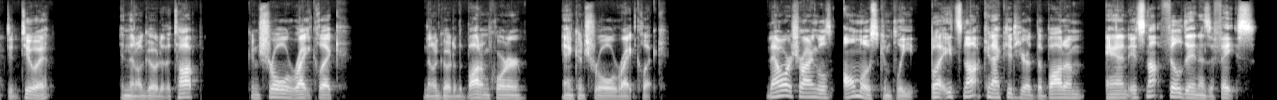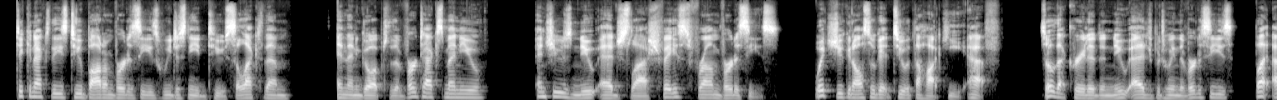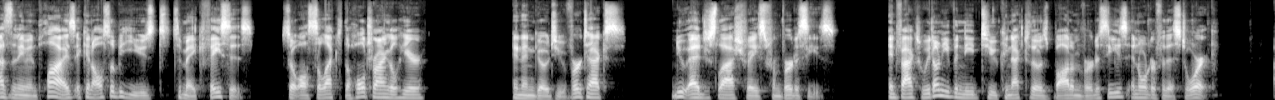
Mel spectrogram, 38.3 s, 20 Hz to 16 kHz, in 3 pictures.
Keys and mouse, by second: 2.7 ctrl+right click, 6.5 ctrl+right click, 14.7 click, 17.3-22.5 drag, 28.6-29.7 drag, 31.1-33.7 drag, 35.2 ctrl+z, 35.8 ctrl+z, 36.5 ctrl+z, 37.2 ctrl+z.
